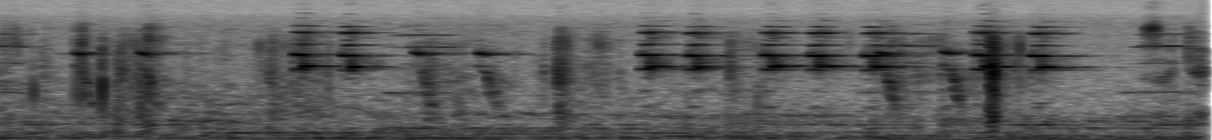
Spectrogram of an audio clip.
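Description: Birds calling, with quick runs of short, repeated high chirps and sharp downward-swept notes coming in several bursts.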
